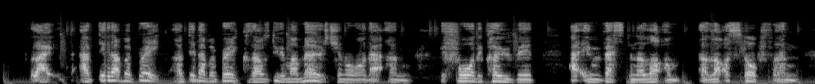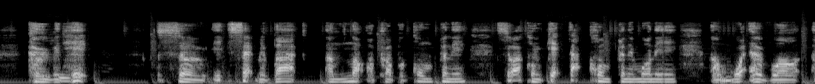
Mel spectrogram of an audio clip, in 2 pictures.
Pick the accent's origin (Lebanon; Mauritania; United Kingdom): United Kingdom; Nottingham, East Midlands; I'm in the UK, Nottingham. That's my hometown. That's where I'm at right now.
